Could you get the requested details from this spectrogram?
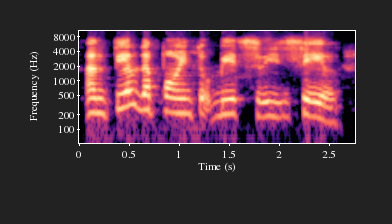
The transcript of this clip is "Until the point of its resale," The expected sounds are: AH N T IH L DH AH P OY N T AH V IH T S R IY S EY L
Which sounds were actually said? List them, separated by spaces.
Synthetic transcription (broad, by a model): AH N T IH L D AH P OY N T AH B IH T S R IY S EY L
